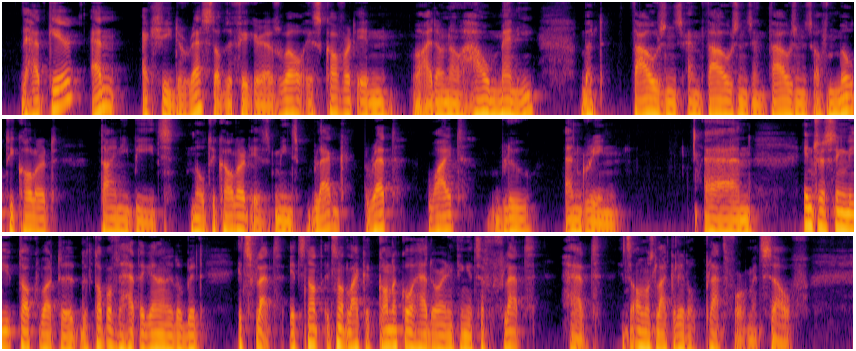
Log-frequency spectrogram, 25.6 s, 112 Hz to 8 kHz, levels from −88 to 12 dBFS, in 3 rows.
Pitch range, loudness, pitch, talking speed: 90-115 Hz, -15 LUFS, 95 Hz, 180 wpm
